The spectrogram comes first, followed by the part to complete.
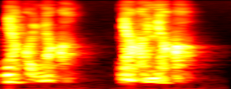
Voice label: Baby Vocal Spoken; Nokko; Warframe; Nokko Colony; Find Nokkos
